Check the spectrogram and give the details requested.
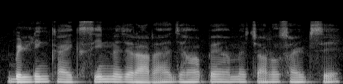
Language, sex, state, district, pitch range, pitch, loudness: Hindi, male, Bihar, Patna, 115-120 Hz, 115 Hz, -20 LUFS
